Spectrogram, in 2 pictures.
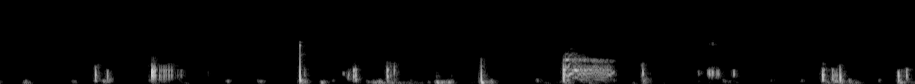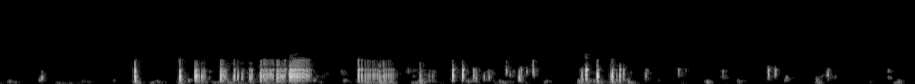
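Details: Stomach growling: bursts of low gurgling and squelching rumbles, some drawn out, separated by silence.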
